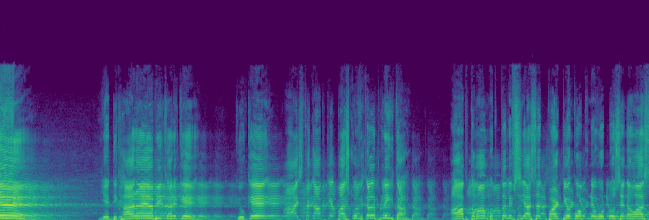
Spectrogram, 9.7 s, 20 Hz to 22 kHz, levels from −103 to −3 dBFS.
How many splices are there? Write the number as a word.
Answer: zero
